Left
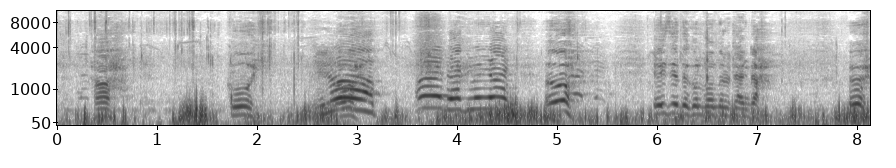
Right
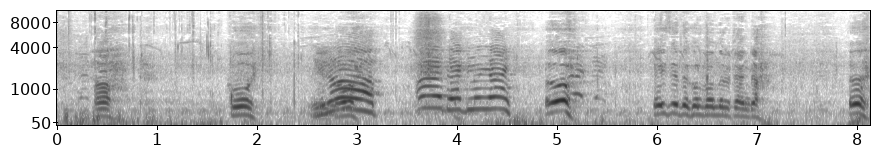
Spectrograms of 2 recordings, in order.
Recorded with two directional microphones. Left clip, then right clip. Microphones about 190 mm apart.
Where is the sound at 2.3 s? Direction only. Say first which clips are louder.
Left 2 dB; 40° left (ahead or behind).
